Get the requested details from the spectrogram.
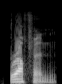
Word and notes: roughen: American English

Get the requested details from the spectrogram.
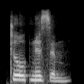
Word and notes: tokenism: Indian

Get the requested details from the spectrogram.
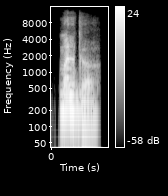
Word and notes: mulga: Indian

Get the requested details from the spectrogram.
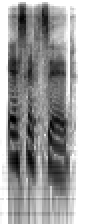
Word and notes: sfz: Indian

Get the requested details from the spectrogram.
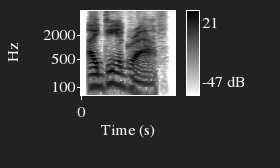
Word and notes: ideograph: American English

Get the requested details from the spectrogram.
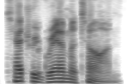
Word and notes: Tetragrammaton: American English

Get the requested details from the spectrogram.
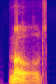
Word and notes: mold: British English

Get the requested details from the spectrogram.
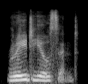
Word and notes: radiosonde: Indian

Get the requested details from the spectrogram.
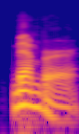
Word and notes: member: American English

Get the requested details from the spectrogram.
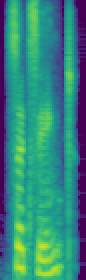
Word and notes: succinct: Indian

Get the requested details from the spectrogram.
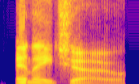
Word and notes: mho: British English

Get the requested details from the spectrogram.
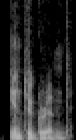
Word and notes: integrand: American English

